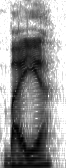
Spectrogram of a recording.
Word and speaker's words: Bahia: That each is silent. Yeah, Bahia.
